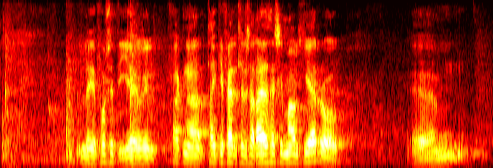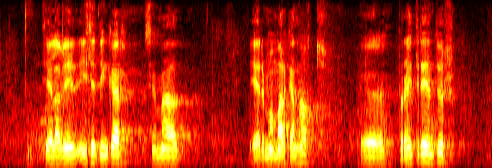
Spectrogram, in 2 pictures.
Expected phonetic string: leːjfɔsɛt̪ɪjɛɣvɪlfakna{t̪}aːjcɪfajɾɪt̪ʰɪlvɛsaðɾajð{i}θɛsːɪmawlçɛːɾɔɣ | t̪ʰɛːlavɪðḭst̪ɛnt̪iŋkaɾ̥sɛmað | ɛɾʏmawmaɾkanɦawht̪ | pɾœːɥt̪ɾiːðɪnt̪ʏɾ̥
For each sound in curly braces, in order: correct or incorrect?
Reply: incorrect: t̪ʰ, incorrect: a

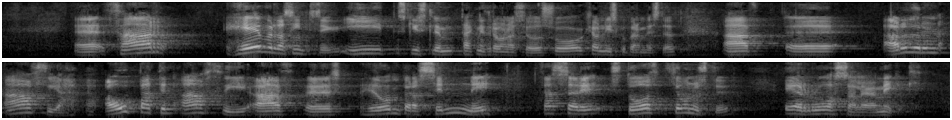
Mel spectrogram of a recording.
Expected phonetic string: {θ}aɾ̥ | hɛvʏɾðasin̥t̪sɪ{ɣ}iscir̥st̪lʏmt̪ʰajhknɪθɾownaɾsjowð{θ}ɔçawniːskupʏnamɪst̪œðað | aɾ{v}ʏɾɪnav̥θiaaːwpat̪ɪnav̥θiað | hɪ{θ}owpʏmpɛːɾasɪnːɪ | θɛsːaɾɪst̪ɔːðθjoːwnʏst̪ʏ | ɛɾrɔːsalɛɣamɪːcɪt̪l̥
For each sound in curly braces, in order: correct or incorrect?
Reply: correct, correct, incorrect: s, incorrect: ð, incorrect: ð

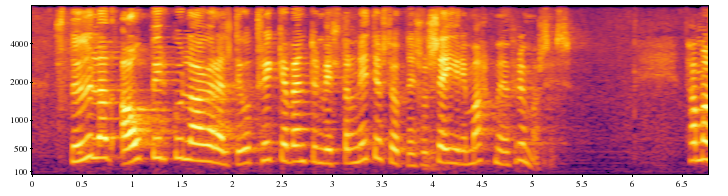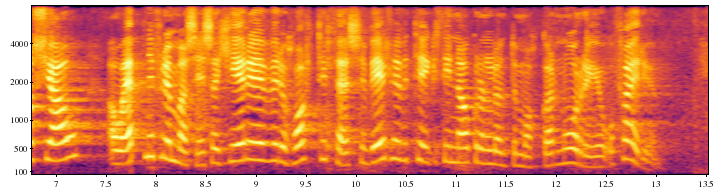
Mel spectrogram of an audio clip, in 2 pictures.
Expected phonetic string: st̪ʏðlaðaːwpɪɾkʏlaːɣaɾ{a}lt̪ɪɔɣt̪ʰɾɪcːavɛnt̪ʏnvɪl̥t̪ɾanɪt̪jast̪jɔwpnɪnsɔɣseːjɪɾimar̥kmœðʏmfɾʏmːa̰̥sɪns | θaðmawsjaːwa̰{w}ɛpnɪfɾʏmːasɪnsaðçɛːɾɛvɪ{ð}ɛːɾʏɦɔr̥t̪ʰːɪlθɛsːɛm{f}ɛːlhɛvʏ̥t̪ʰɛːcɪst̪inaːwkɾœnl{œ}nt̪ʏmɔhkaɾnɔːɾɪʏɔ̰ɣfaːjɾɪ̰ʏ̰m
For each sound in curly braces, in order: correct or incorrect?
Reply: incorrect: ɛ, correct, incorrect: v, incorrect: v, correct

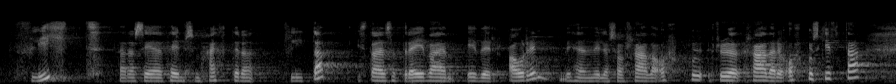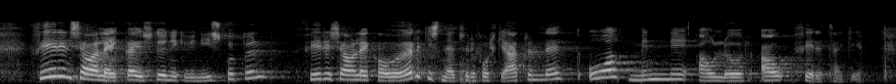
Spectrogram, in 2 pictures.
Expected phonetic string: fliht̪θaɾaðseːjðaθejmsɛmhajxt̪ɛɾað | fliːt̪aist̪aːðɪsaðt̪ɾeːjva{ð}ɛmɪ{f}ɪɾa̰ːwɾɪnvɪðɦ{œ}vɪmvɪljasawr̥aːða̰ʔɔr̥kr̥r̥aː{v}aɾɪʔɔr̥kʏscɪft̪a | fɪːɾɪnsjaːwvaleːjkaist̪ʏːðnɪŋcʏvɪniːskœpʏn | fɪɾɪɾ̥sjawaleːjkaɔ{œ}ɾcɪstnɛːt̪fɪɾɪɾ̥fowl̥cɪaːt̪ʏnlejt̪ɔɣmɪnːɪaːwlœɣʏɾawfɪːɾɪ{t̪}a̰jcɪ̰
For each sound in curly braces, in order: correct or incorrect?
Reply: correct, incorrect: v, incorrect: ɛ, incorrect: ð, correct, incorrect: t̪ʰ

